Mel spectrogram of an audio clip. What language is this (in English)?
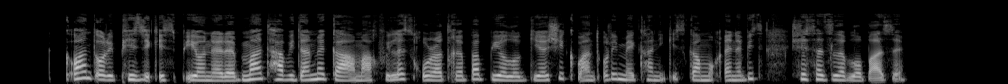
Georgian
